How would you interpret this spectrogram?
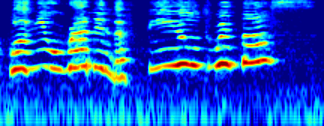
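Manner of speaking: loud excited dog. Acted. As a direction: ask it like a bouncy puppy. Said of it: "said Dog".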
